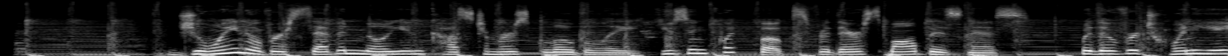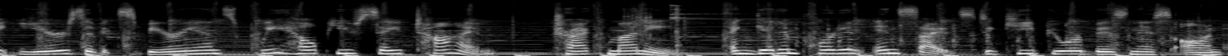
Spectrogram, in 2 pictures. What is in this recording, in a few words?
Explainer; QUICKBOOKS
